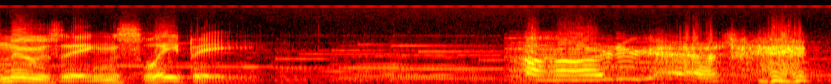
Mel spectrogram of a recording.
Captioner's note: chuckling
